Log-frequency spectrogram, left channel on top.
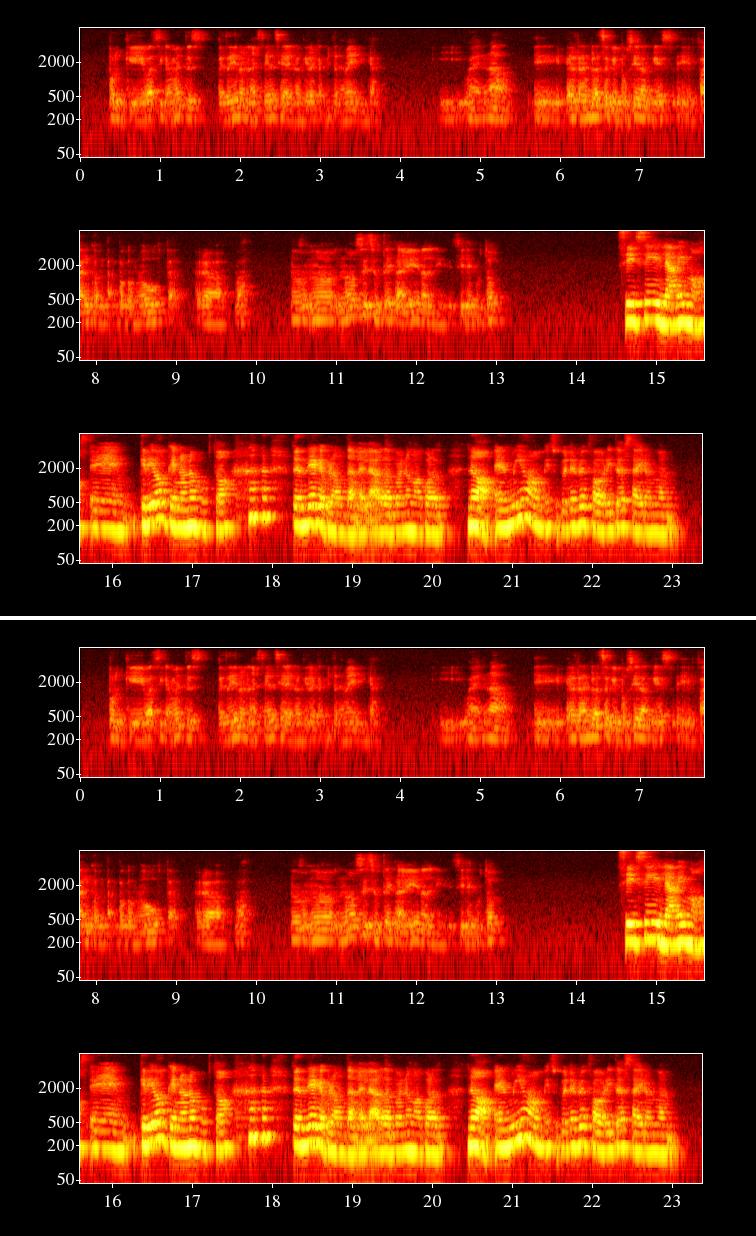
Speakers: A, on the right (about 60°); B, on the right (about 80°).
A: porque básicamente es- perdieron la esencia de lo que era el Capitán América. Y bueno, nada, eh, el reemplazo que pusieron, que es eh, Falcon, tampoco me gusta, pero va. No, no, no sé si ustedes la vieron y si les gustó.
B: Sí, sí, la vimos. Eh, creo que no nos gustó. <laughs> Tendría que preguntarle, la verdad, porque no me acuerdo. No, el mío, mi superhéroe favorito es Iron Man.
